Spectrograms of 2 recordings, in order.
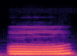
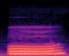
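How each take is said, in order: The two takes are said the same way.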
